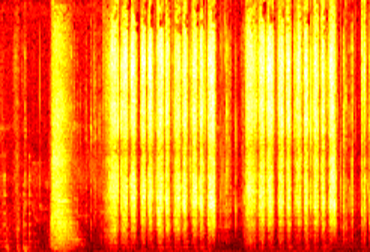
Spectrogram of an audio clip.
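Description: A wooden axe handle is being sanded by hand. It gives close, loud rhythmic rasping strokes that start as a single long pass and then turn into quick repeated back-and-forth scrubs.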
